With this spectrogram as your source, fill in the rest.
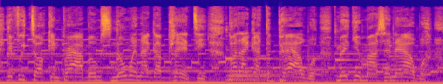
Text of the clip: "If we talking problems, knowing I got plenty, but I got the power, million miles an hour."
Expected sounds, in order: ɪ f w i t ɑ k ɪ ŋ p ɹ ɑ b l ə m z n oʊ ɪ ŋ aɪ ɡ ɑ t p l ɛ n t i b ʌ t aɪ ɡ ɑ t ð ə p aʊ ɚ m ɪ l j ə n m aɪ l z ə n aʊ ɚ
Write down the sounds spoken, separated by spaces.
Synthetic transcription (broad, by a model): ɪ f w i t ɑ k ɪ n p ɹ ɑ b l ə m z n oʊ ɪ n aɪ ɡ ɑ t p l ɛ n t i b ʌ t aɪ ɡ ɑ t ð ə p aʊ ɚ m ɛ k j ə m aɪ z ə n aʊ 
